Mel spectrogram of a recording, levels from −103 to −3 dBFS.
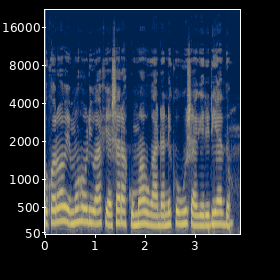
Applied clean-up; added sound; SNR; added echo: none; none; none; none.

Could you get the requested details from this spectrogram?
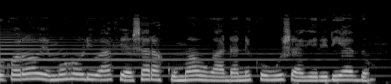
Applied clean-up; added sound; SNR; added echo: none; Trumpet; 18 dB; none.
